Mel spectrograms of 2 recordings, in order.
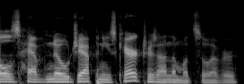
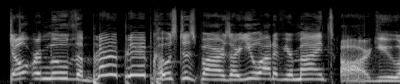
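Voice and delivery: outraged fan; 8 semitones higher, 4 dB louder than usual. Retold or imitated. Reading an outraged fan comment.

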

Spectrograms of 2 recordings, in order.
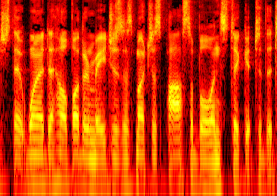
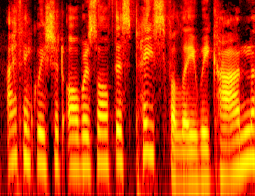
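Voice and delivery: good Hawke; 6 semitones higher than usual. Retold or imitated. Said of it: "and he's like".

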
